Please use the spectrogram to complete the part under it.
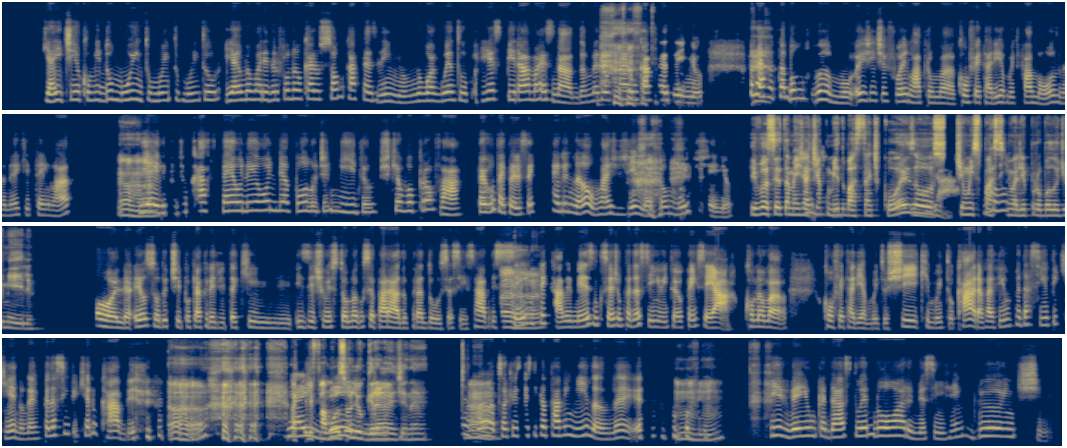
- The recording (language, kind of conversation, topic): Portuguese, podcast, Qual foi a melhor comida que você já provou e por quê?
- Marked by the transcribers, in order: laugh; laugh; unintelligible speech; laugh; laugh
